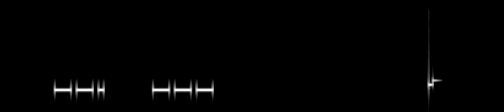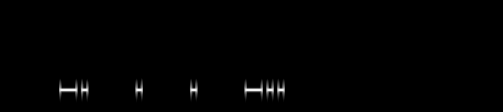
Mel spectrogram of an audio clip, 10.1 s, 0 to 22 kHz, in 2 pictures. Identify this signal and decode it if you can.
Morse code, heard as a keyed tone, about 22 wpm, spaced as for 13 wpm, 700 Hz. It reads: GO NEED
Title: 3x Character Spacing - Top 200 Words - 22wpm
